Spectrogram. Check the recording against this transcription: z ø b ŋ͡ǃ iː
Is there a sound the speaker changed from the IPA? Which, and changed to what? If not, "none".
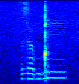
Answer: ø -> ə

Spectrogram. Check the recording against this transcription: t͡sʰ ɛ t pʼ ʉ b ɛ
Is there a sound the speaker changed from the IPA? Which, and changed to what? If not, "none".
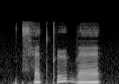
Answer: none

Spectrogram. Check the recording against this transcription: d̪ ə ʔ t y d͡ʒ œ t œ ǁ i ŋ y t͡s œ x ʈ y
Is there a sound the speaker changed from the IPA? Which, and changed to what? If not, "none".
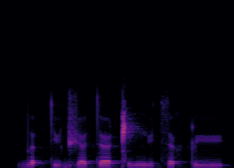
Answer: none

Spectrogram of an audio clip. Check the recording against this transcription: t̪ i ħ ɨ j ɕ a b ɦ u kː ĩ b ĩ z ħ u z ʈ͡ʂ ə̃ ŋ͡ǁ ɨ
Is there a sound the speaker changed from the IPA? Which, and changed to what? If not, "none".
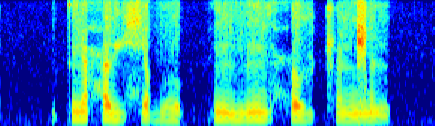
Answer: i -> ĩ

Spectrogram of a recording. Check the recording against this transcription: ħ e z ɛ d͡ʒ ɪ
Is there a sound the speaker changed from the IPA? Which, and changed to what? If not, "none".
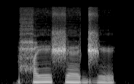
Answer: z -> ʃ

